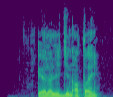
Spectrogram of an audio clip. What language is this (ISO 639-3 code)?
bak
